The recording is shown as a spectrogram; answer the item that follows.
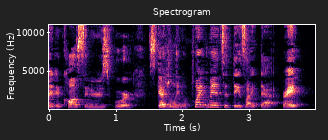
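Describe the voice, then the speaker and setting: There is noticeable background noise as a woman talks in an animated tone at a fairly high pitch. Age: 30s. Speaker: vlogger. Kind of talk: casual livestream talk. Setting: livestream. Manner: fast.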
